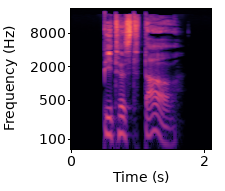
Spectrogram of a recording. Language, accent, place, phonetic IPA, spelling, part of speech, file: German, Germany, Berlin, [ˌbiːtəst ˈdaːɐ̯], bietest dar, verb, De-bietest dar.ogg
- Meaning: inflection of darbieten: 1. second-person singular present 2. second-person singular subjunctive I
